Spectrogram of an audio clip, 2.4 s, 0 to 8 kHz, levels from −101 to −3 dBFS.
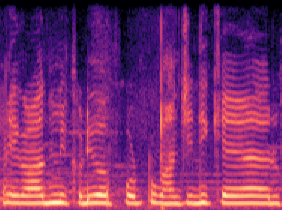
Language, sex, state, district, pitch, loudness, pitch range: Rajasthani, male, Rajasthan, Churu, 285 Hz, -14 LUFS, 280-295 Hz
